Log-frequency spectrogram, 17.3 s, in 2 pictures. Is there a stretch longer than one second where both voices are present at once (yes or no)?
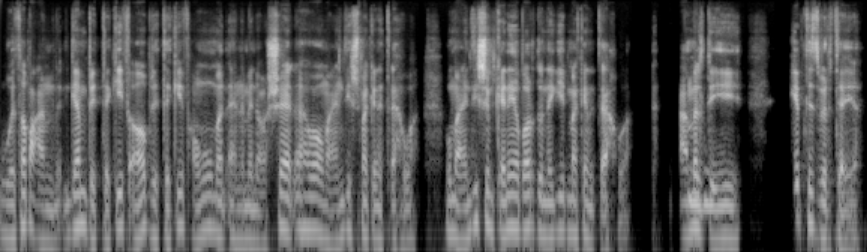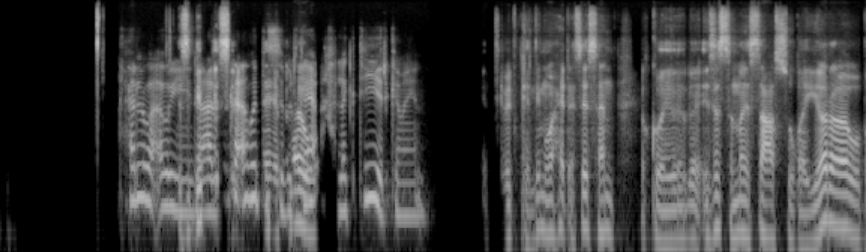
yes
